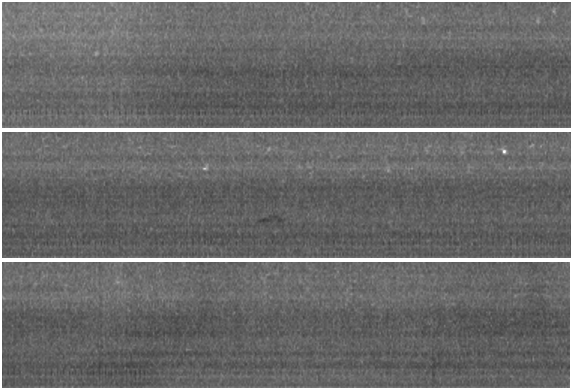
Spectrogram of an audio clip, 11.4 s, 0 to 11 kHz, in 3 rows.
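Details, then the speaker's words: 2009 Toyota Harrier 2AZ-FE 2.4 L before repair, AC on, in R or D with throttle: coarse buzzy rattle from the oil pan area that vanishes with AC off or once hot; balancer shaft found worn and replaced. "AC Off coba [Musik] Bang kalau AC off suaranya hilang guys karena enggak ada beban dari kompresor jadi ini kita ah cek Tadi indikasi dari balancer shf bunyi kernya ini"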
